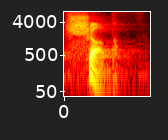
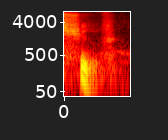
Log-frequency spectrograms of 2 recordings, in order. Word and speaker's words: shuv: And if you see it spelled, it actually looks like shub. But it's pronounced shuv.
